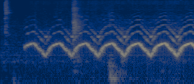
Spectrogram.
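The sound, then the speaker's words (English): A police siren sound effect, played as a 'boxing police' gag, wails in a rapid, steady up-and-down yelp, loud and continuous for about two seconds after a few brief low thumps at the start. “That's a fact. The boxing police.”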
